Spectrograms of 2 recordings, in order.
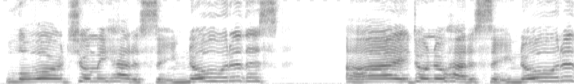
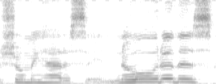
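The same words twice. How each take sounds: First: Louder, pushed-out prayer. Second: Softer, held-back prayer; quiet prayer. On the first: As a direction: plead with the Lord at full voice. Second prayer verse, pushed hard. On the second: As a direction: pray it under your breath. First prayer verse, held back. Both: Pretend.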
